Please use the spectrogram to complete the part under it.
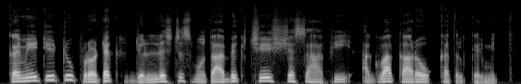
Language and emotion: Kashmiri, neutral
